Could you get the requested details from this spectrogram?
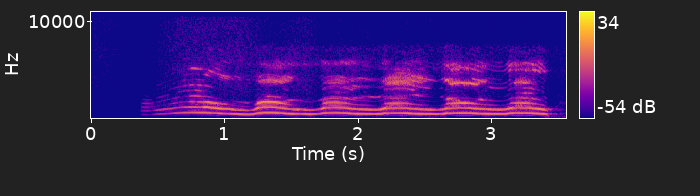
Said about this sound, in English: It's a siren. Oh my goodness! Here comes a here comes a local police officer.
